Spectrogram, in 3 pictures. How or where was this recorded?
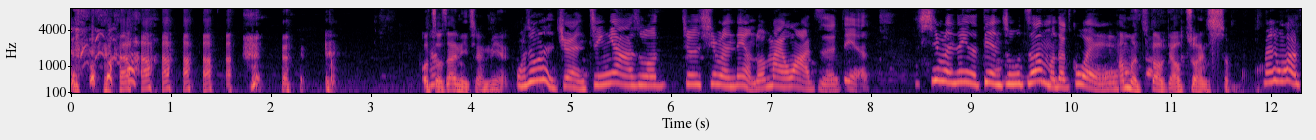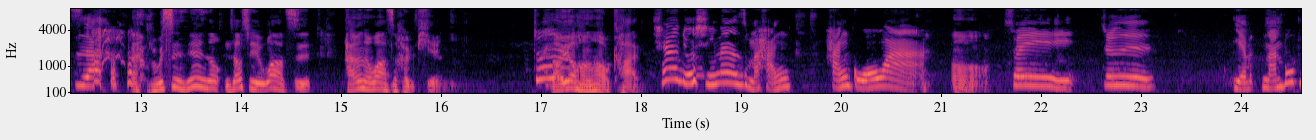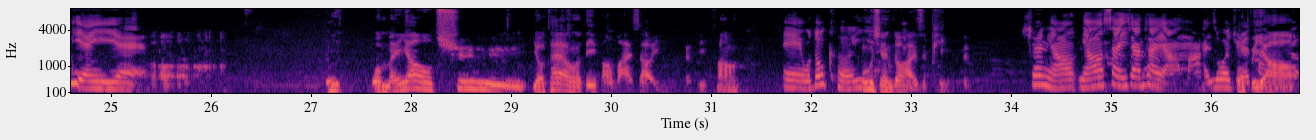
busy venue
